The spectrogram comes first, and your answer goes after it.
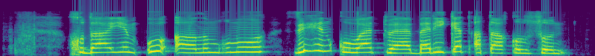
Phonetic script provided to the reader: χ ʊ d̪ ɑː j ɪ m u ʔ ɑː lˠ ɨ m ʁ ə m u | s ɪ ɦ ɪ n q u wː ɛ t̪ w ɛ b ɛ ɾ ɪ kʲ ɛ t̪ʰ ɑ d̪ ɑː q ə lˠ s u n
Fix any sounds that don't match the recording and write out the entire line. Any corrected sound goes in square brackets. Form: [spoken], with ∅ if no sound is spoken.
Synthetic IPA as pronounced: χ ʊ d̪ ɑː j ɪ m u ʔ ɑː lˠ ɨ m ʁ ə m u | [z] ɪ ɦ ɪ n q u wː ɛ t̪ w ɛ b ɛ ɾ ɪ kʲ ɛ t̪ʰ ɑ [t̪] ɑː q ə lˠ s u n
